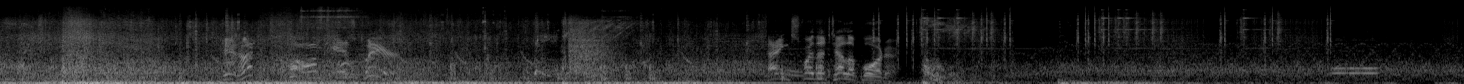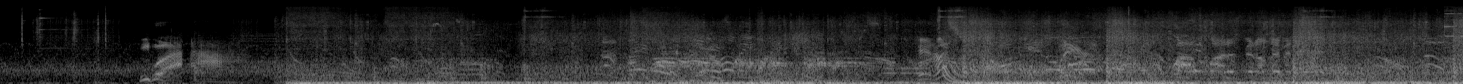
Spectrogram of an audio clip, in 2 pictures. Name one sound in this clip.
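Gunfire and explosions crackle and boom in a fast shootout.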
